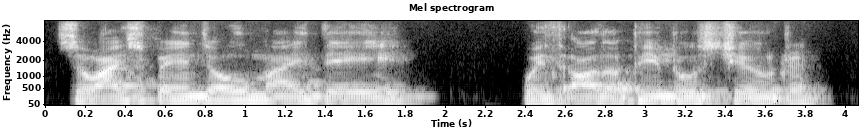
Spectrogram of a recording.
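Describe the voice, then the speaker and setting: A man's voice: mid-range voice, flat delivery, a little slow, a little mellow. A middle-aged man with a Scottish accent, answering casually as a writer being interviewed, heard through lo-fi call audio. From Glasgow, Scotland.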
